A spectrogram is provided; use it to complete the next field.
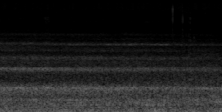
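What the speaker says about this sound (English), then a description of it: "those trains are coming now" Steady, continuous rumble of a train rolling past, broad and unbroken throughout with faint higher metallic tones above.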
